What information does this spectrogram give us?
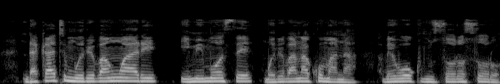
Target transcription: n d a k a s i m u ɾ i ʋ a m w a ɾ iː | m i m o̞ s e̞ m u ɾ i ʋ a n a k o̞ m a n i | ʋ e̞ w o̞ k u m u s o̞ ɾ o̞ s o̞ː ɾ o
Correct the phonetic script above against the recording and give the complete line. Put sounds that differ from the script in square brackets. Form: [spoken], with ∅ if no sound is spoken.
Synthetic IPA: n d a k a [t] i m u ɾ i ʋ a m w a ɾ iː | m i m o̞ s e̞ m u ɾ i ʋ a n a k o̞ m a n [a] | ʋ e̞ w o̞ k u m u s o̞ ɾ o̞ s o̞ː ɾ o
